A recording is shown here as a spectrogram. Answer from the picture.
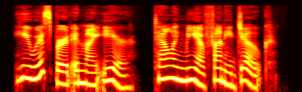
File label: sen whisper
